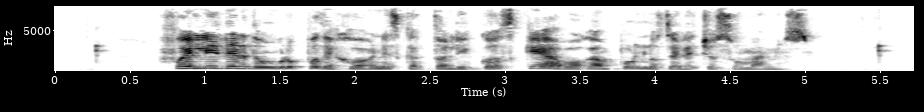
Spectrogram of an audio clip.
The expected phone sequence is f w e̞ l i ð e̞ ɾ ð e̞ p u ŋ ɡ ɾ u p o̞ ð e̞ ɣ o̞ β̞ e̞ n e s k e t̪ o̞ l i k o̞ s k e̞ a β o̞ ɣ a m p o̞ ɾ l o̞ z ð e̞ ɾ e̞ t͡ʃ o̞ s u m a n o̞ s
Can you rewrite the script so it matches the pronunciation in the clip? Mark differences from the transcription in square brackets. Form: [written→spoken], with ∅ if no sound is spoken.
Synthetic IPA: f w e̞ l i ð e̞ ɾ ð e̞ [p→∅] u ŋ ɡ ɾ u p o̞ ð e̞ [ɣ→x] o̞ β̞ e̞ n e s k [e→a] t̪ o̞ l i k o̞ s k e̞ a β o̞ ɣ a m p o̞ ɾ l o̞ z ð e̞ ɾ e̞ t͡ʃ o̞ s u m a n o̞ s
